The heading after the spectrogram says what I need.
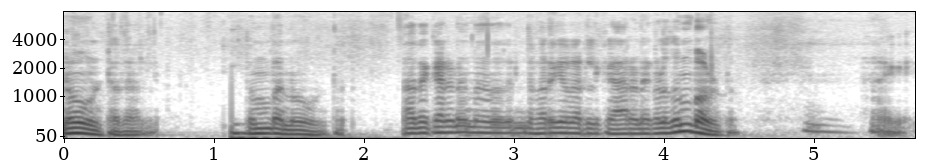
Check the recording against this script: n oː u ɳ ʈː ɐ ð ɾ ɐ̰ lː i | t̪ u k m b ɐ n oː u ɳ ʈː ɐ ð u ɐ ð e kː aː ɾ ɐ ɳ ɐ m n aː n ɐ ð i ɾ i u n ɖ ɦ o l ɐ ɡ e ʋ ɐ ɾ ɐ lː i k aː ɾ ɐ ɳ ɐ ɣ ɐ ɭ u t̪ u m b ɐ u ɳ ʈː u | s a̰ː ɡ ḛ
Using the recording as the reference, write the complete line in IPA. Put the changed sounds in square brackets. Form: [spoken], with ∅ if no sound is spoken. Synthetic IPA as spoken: n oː u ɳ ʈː ɐ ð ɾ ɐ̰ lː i | t̪ u [∅] m b ɐ n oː u ɳ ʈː ɐ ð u ɐ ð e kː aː ɾ ɐ ɳ ɐ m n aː n ɐ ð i ɾ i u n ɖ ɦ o [ɾ] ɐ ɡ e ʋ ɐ ɾ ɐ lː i k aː ɾ ɐ ɳ ɐ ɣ ɐ ɭ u t̪ u m b ɐ u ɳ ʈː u | [h] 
